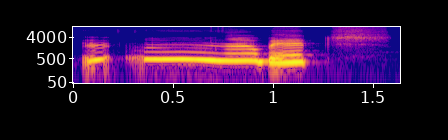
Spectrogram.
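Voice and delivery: high singsong mock "no"; mocking refusal. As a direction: imitate a sassy, teasing refusal. Voicing forces refusing to let them.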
